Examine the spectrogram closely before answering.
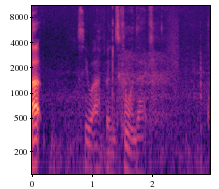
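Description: A young man talks casually nearby.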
